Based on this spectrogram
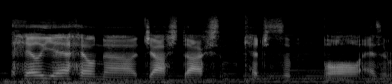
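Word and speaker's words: Doctson: Doxson. Got it. Like the dog. Like the little wiener dog.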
